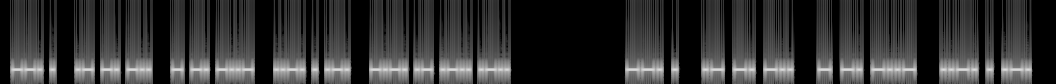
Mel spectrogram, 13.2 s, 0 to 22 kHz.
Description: Morse code, heard as a keyed tone, about 32 wpm, 700 Hz. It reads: GE AND TNX FER CALL GE AND TNX FER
